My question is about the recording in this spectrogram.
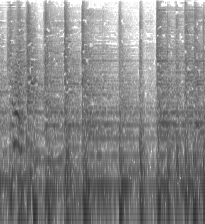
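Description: Acoustic guitar strummed as part of a song, with a steady percussive beat of about three to four hits a second under the chords.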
